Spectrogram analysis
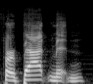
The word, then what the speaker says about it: badminton: Paul posted in here the descriptor from the dictionary for badminton, and the T is silent. Badminton. It's the T's silent. The T's in brackets.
